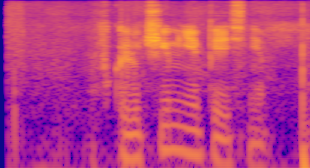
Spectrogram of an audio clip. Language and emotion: Russian, neutral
